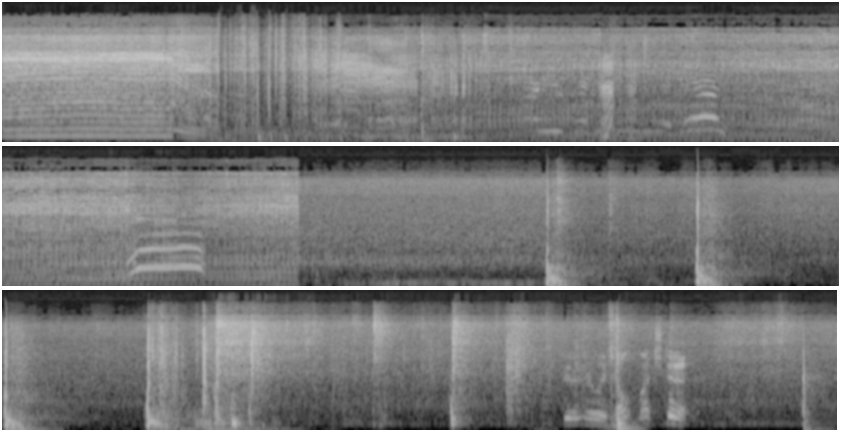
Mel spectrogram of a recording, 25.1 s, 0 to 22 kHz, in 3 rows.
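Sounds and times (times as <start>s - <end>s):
heavy thunking blows: 13.7s - 14.6s, 15.3s - 15.9s, 16.8s - 17.3s, 22.8s - 23.2s
smaller knocks: 13.8s - 14.2s.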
